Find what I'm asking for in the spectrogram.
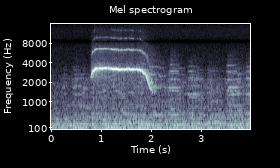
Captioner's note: whistles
